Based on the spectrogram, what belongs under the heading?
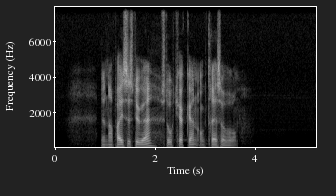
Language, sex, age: Norwegian, male, 36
